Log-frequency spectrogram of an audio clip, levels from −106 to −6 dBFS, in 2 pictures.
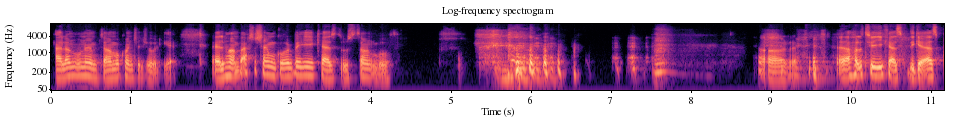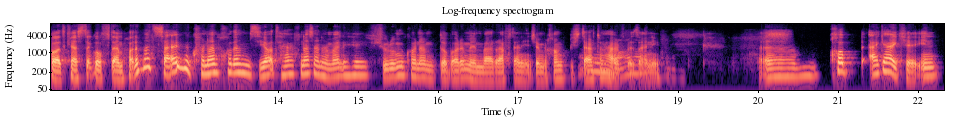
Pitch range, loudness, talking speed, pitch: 145-215 Hz, -24 LUFS, 130 wpm, 170 Hz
